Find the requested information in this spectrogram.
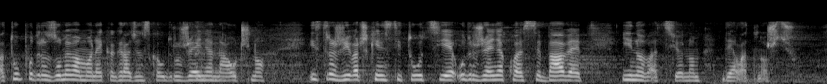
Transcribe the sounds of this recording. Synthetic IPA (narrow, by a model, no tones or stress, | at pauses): t̪uːpod̪ɾazumeʋamo̞ne̞kaɡɾad͡ʑanskaud̪ɾuʒe̞ːɲanaut͡ʃno̞ | ist̪ɾaʒiːʋat͡ʃke̞inst̪it̪uːt̪sije̞ʔud̪ɾuʒe̞ːɲako̞jase̞baʋe̞ | ino̞ʋa̰t̪sijo̞no̞m | d̪jelˠa̰t̪no̰ʃt͡ɕu̥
